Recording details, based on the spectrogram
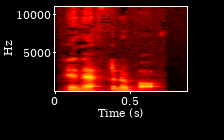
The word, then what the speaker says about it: ineffable: And we didn't get anybody saying it was ineffable. I can't say that. Ineffable. I just added a syllable.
